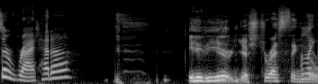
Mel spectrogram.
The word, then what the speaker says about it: Rattata: I'll say like Rattata, because for me it's like a rat-a-tat-tat sort of thing, Yeah. and someone's like, "It's a Rattata."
